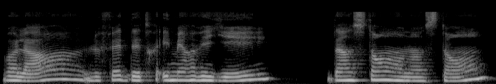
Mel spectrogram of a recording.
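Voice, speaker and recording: A woman spiritual teacher whose first language isn't French responds to a student during a satsang. Her voice is medium-pitched and darkish, and she sounds reflective, pausing often with fillers.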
